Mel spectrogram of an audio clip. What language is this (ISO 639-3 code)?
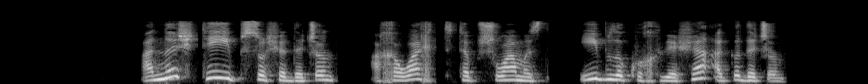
abk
